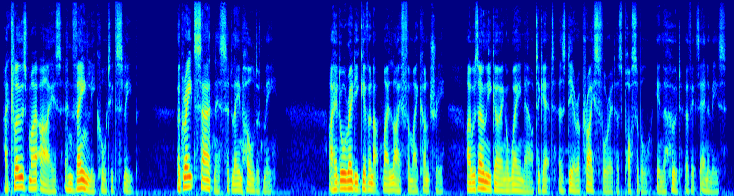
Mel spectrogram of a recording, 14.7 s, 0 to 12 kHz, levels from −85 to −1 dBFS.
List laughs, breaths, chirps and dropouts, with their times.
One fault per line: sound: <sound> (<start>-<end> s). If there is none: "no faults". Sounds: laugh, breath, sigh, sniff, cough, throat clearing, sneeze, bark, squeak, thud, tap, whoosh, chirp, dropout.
no faults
